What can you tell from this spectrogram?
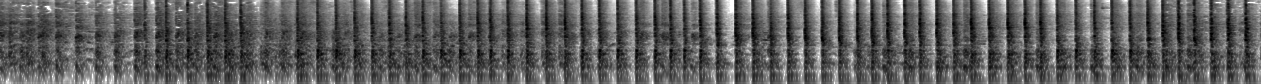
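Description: Paintless dent repair tap-down hammer rapidly tapping the sheet metal of a car fender, about four to five even taps a second, knocking down the high spots around the dents.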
